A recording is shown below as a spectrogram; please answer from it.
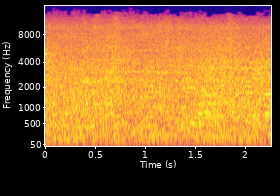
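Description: Steady, loud din of industrial sewing machines running on a garment factory floor.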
